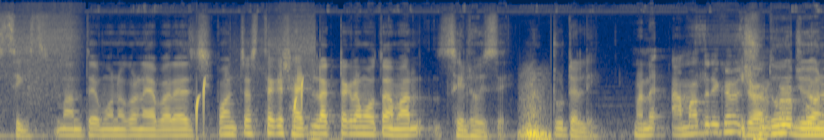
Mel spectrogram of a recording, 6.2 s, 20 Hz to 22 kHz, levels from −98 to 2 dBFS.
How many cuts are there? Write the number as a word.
two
